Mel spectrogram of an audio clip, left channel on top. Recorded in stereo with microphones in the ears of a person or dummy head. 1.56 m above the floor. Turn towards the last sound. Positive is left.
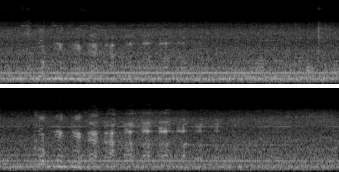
turn(degrees=-65)  # may be behind; listen again after turning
